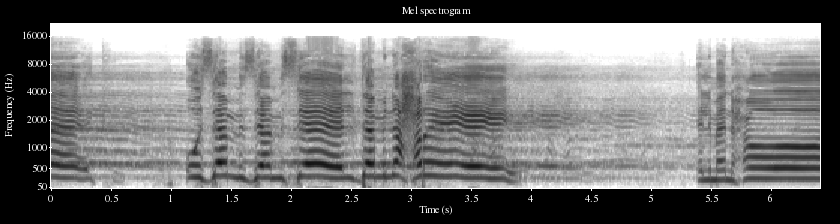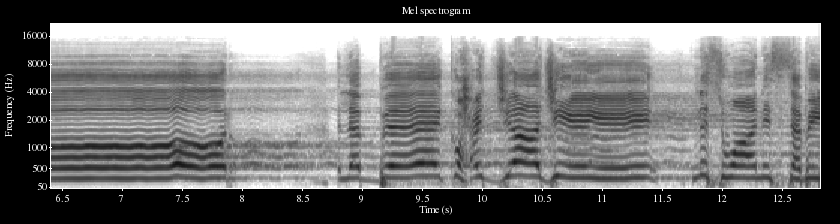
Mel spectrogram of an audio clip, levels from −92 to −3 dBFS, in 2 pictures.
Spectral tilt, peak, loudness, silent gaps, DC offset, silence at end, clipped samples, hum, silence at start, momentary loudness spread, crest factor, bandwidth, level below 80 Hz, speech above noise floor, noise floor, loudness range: -1 dB/octave; -4 dBFS; -17 LUFS; none; under 0.1%; 0 s; under 0.1%; none; 0 s; 19 LU; 16 dB; 16 kHz; -62 dBFS; 30 dB; -48 dBFS; 3 LU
